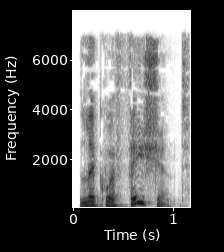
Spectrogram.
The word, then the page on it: liquefacient: British English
